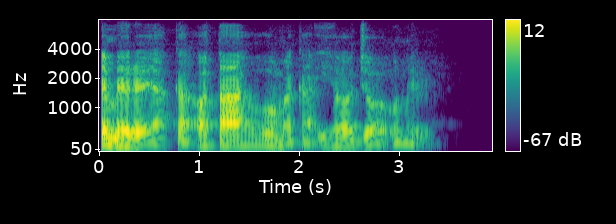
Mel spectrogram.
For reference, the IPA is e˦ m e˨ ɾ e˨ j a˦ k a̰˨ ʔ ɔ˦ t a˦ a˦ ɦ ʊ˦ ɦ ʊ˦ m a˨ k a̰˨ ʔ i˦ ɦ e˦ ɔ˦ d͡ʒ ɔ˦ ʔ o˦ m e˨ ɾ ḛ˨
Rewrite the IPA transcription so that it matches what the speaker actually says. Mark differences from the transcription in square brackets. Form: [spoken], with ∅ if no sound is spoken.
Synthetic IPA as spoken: e˦ m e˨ ɾ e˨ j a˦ k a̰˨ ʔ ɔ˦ t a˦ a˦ ɦ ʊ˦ ɦ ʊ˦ m a˨ k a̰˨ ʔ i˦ ɦ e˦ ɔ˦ d͡ʒ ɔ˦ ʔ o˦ m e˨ ɾ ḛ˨

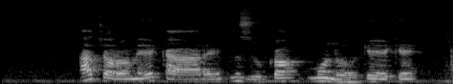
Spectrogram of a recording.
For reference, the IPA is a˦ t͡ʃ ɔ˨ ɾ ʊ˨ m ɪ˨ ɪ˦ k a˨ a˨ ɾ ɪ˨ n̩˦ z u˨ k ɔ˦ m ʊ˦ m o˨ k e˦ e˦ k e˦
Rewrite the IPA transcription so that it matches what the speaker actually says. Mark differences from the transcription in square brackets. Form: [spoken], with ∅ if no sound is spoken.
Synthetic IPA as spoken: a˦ t͡ʃ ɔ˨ ɾ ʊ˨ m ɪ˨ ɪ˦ k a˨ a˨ ɾ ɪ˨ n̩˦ z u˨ k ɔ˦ m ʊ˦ [n] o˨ k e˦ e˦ k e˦

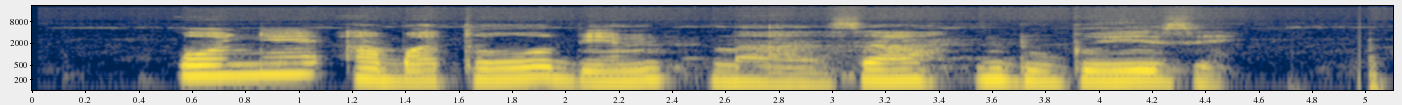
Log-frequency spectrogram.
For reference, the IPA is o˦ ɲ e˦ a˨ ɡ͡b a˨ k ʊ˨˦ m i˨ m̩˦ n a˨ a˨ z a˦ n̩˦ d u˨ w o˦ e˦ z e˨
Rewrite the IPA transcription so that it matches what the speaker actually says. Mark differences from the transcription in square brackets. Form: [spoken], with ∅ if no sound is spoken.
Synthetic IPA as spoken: o˦ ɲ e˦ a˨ ɡ͡b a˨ [t] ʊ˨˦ [b] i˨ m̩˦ n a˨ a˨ z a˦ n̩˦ d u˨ [b] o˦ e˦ z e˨

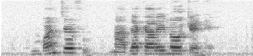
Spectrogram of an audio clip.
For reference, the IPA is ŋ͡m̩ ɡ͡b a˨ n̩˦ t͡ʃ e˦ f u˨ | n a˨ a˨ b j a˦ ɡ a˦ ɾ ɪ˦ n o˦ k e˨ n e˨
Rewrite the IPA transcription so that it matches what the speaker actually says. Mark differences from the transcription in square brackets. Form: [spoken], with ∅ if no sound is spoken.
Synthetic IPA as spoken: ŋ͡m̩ ɡ͡b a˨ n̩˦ t͡ʃ e˦ f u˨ | n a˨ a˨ b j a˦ [k] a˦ ɾ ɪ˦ n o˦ k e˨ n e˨

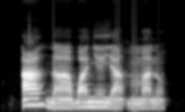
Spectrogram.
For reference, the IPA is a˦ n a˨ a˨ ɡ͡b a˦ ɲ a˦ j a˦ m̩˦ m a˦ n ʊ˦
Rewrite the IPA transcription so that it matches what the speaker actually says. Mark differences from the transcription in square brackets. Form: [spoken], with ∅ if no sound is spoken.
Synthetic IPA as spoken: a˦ n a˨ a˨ ɡ͡b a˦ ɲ [e˦] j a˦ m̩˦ m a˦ n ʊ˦

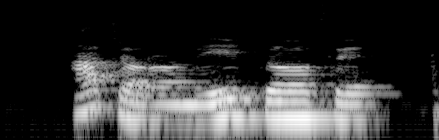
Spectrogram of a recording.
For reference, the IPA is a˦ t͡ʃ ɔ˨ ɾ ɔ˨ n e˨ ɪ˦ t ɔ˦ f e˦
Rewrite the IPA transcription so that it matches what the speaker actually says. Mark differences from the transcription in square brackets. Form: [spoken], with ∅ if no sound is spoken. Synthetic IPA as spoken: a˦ t͡ʃ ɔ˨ ɾ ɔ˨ [m] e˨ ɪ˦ t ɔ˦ f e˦

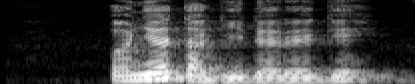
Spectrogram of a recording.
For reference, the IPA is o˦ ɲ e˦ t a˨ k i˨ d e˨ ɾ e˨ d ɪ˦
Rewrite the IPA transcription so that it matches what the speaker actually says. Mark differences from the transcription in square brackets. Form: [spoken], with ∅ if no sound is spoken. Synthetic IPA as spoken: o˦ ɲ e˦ t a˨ [ɡ] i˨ d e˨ ɾ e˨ [ɡ] ɪ˦

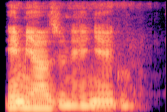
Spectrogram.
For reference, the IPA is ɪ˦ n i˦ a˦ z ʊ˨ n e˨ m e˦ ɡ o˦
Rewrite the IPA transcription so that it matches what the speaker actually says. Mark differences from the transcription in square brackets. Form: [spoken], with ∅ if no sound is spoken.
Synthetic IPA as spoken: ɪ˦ [m] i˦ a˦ z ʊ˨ n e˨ [ɲ] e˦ ɡ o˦

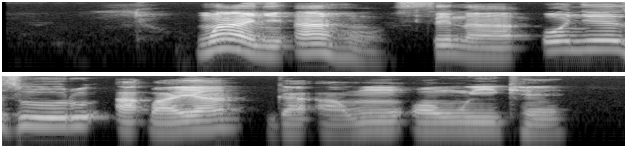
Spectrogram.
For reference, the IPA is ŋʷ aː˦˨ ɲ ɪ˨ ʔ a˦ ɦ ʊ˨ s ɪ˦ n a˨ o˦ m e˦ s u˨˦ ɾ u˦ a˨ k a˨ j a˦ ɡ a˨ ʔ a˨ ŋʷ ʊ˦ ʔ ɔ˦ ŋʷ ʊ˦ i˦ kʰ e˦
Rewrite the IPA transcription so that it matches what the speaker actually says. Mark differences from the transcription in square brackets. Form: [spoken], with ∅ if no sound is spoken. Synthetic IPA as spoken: ŋʷ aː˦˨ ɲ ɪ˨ ʔ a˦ ɦ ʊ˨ s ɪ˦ n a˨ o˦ [ɲ] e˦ [z] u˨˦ ɾ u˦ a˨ [k͡p] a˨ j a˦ ɡ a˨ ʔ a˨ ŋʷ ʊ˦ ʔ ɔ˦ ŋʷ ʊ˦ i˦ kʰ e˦

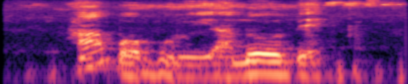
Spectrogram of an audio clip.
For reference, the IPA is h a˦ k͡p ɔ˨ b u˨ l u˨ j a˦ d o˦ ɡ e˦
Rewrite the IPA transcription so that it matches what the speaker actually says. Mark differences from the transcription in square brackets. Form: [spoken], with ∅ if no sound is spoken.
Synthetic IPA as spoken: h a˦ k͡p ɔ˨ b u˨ [ɾ] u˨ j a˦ [n] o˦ [b] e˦

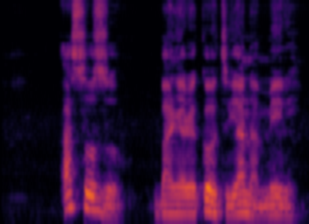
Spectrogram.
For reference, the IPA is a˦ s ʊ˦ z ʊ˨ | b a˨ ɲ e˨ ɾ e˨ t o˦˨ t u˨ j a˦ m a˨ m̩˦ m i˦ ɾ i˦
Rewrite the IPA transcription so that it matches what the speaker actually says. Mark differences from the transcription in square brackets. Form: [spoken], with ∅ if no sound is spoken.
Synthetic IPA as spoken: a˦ s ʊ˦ z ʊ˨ | b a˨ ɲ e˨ ɾ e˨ [k] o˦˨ t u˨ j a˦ [n] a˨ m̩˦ m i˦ ɾ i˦

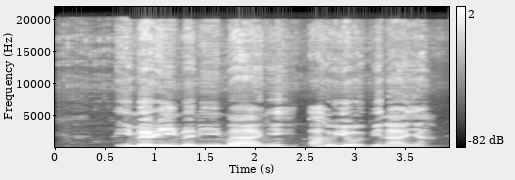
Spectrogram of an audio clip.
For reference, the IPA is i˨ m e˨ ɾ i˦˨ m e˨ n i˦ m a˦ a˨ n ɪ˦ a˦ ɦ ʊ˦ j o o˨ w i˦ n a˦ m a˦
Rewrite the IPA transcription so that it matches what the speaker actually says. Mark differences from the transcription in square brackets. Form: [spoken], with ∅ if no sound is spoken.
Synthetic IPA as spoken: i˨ m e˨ ɾ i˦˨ m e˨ n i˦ m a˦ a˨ [ɲ] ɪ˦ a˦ ɦ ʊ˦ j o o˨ [b] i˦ n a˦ [ɲ] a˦

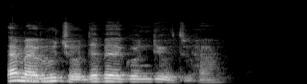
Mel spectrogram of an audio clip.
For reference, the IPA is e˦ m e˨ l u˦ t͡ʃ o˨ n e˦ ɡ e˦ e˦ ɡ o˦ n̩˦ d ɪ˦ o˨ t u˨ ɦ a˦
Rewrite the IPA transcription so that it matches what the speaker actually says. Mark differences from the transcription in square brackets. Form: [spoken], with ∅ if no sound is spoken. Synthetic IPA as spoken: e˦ m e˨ [ɾ] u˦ t͡ʃ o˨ [d] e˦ [b] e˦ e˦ ɡ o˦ n̩˦ d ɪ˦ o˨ t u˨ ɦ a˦

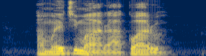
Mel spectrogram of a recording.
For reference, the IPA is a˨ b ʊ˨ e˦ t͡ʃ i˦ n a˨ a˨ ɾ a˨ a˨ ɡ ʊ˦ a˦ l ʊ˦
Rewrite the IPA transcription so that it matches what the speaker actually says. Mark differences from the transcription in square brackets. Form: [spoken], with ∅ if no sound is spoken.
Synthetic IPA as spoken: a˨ [m] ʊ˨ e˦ t͡ʃ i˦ [m] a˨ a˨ ɾ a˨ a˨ [k] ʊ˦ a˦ [ɾ] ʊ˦

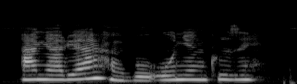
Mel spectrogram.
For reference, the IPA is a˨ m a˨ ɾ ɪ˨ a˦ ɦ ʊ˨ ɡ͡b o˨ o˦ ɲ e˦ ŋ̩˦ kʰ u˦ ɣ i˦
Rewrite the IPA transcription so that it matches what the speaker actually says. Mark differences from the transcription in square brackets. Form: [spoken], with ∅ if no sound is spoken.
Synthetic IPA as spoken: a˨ [ɲ] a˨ ɾ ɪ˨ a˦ ɦ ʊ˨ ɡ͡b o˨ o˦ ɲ e˦ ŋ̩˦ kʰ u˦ [z] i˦

